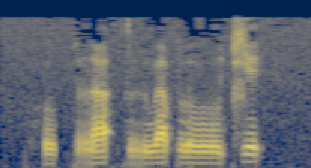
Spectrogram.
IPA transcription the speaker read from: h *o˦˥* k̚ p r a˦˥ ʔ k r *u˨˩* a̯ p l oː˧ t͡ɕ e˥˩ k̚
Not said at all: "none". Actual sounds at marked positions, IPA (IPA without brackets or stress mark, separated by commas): o˨˩, u˦˥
